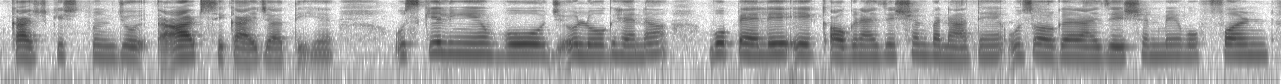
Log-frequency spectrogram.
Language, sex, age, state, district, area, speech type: Urdu, female, 45-60, Delhi, New Delhi, urban, spontaneous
